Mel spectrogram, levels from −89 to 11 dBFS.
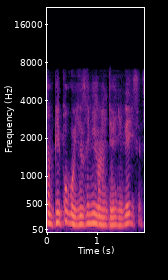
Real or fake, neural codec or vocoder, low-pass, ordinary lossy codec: fake; autoencoder, 22.05 kHz, a latent of 192 numbers a frame, VITS, trained on one speaker; 7.2 kHz; AAC, 32 kbps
